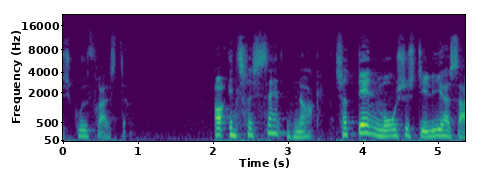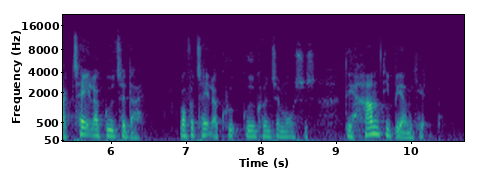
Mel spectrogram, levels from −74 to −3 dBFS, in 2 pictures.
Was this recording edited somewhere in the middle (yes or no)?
yes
